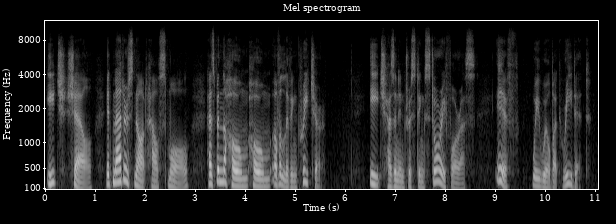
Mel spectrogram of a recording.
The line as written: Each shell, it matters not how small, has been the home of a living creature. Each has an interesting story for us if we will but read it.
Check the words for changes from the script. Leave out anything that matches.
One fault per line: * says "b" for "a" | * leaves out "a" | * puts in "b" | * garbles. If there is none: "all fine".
* puts in "home"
